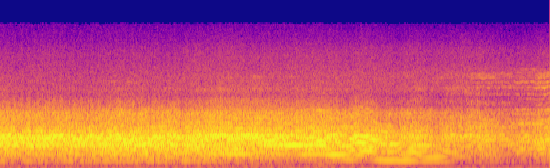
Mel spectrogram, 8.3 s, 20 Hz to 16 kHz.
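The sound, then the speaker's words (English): A steady, droning engine roar with a layered hum of mid and low tones, holding level throughout and easing slightly toward the end, like a propeller airliner cruising in flight: the 12 o'clock noon mainliner heading west to Las Vegas, Nevada. “And I barely made the 12 o'clock noon mainliner, which promptly took off and headed west to Las Vegas, Nevada.”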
